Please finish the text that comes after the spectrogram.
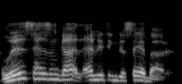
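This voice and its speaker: A man playing a sensible friend with a husky voice and dry, sarcastic delivery in an old-time radio sitcom style. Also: sits high, animated, quick pace, darkish tone, no room sound. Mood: dry, teasing. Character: dry, sensible male friend needling an overexcited pal. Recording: slightly dull, muffled sound.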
